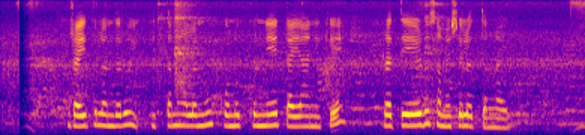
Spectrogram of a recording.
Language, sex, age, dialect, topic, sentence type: Telugu, female, 25-30, Central/Coastal, agriculture, statement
